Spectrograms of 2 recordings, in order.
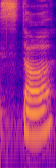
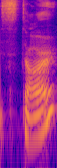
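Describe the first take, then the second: First: The final R is silent. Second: The final R is pronounced. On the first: "they say sta" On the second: "we say star"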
